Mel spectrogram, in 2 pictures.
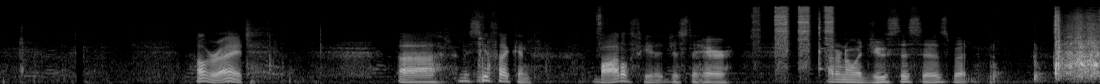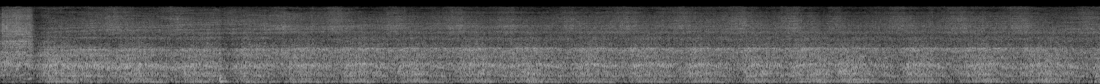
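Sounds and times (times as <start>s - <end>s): car engine starting and running: 10.6s - 22.0s.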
